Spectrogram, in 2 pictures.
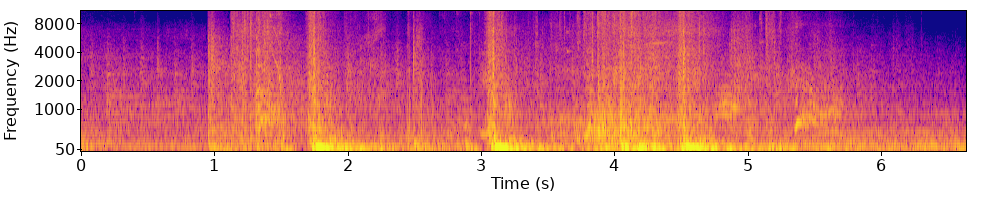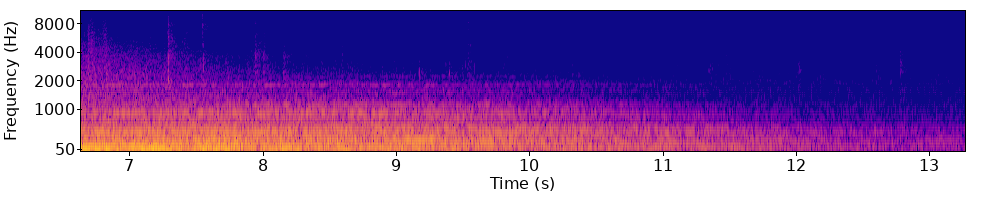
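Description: Loud gunshots boom and echo, then fade away.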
